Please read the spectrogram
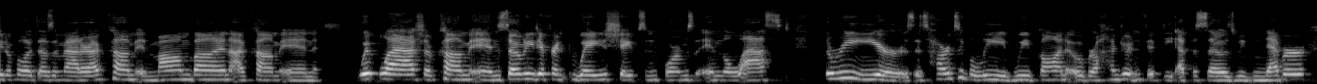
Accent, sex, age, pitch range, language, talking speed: American, female, 20-39, 180-220 Hz, English, 175 wpm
